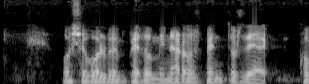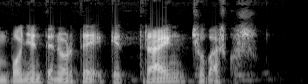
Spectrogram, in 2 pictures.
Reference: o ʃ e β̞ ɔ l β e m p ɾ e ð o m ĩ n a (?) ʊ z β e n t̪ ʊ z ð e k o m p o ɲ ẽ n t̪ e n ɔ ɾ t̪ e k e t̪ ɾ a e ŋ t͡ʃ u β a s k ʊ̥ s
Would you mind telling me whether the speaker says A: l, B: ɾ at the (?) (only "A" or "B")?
B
